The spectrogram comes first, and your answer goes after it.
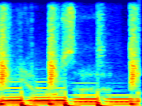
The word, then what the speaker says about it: Hiromasa: Hiromasa. Did I pronounce him correctly?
